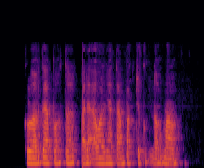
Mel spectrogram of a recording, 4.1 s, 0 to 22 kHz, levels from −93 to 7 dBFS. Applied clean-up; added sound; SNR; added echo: none; none; none; none.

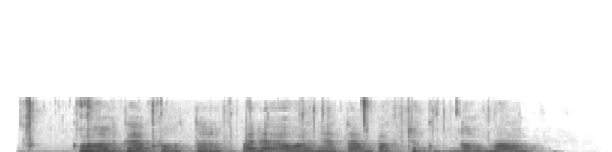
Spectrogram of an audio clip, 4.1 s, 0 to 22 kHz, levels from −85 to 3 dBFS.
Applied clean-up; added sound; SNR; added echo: none; Chewing, mastication; 13 dB; none.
